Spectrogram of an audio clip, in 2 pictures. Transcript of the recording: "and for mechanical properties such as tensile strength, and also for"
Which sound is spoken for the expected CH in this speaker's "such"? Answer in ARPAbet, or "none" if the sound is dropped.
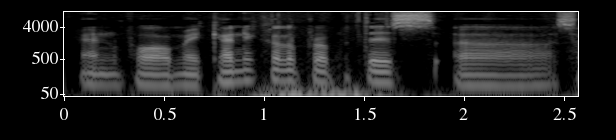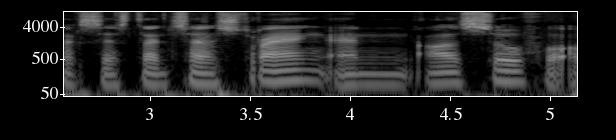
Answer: S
